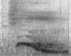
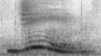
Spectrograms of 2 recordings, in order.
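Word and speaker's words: ج: put a dot inside this letter is called Gene Gene it makes a sound Gene and this is similar to your letter J in English the dots inside Jim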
